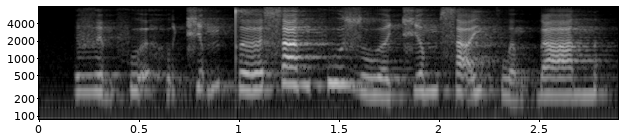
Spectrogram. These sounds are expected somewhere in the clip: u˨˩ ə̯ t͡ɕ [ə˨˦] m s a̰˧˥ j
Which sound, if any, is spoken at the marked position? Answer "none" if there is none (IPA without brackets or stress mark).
ə˨˦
